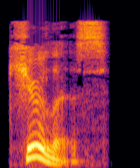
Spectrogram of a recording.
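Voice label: "cureless", British English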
